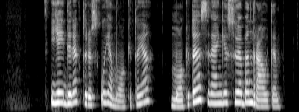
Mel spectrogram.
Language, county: Lithuanian, Vilnius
